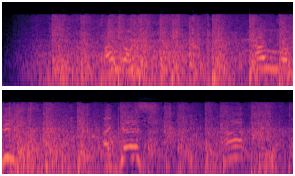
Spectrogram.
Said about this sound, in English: So what you're hearing, that's automatic gunfire.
